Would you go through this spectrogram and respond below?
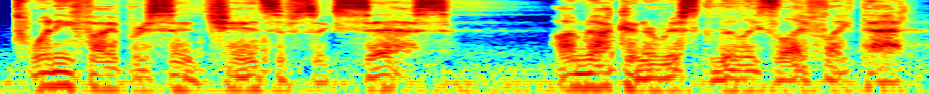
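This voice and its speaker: A man's voice: rumbling low, normal speed, fairly bright tone, slight background noise. An actor playing a weary, grim, guarded American detective father in a video game, brooding and skeptical. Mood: wary, brooding. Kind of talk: video game cutscene acting.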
